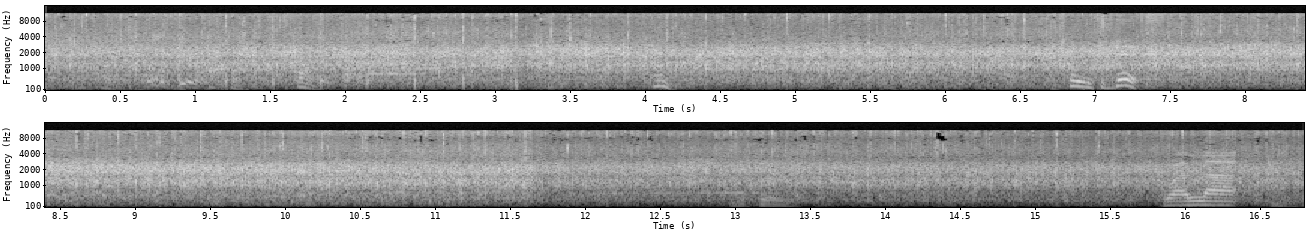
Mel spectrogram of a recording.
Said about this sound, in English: Would you join me in giving a round of applause to both our guests today? Thank you.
